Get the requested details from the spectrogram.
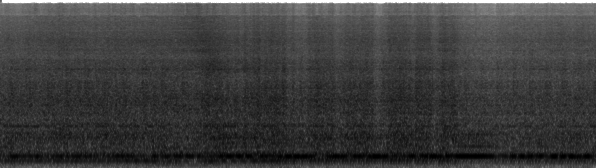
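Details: Burnt Buick project car after refitting the valve covers with gaskets and topping off oil, rear wheels off the ground in drive; steady, even hum with no clear knocking; earlier knock likely from a loose valve cover hitting a rocker.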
